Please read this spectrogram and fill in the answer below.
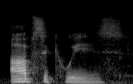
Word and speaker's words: obsequies: And the other thing I'll say about it is obsequies rhymes with cheese.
